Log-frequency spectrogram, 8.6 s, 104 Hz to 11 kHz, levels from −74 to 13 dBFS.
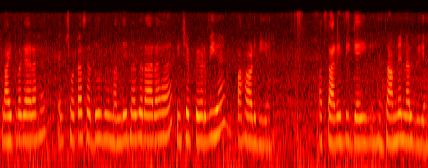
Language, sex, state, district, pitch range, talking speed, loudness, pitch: Hindi, female, Bihar, East Champaran, 215-235 Hz, 160 wpm, -27 LUFS, 225 Hz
